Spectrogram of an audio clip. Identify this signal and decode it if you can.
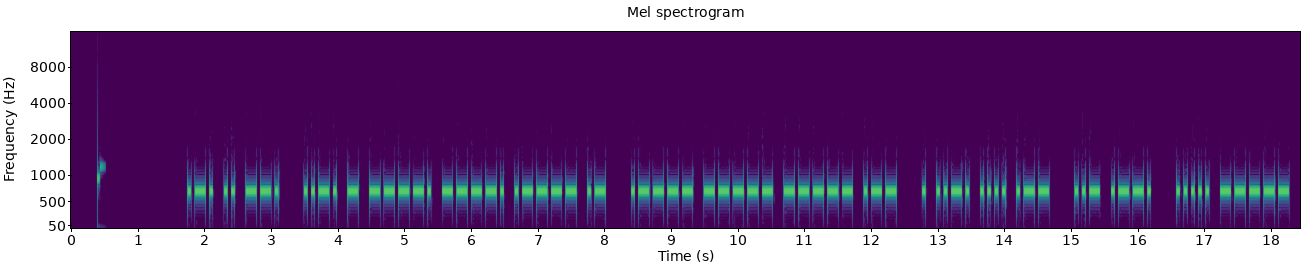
Morse code, heard as a keyed tone, about 23 wpm, 700 Hz. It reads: RIG FT991A 100W EFHW UP 50
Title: Practice QSO - Exchange 2 - Info - 22wpm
